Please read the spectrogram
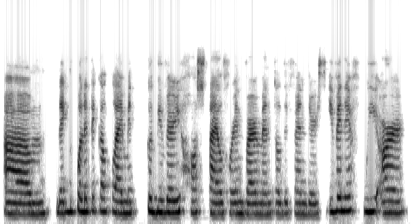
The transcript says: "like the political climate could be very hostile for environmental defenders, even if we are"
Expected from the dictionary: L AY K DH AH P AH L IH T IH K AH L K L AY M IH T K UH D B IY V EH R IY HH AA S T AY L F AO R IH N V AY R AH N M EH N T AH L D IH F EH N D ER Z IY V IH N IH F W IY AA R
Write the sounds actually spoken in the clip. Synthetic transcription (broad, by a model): L AY K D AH P AH L IH T IH K AH L K L AY M IH T K UH D B IY V EH R IY HH AA S T AY L F AO R IH N V AY R AH N M EH N T AH L D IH F EH N D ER S IY V IH N IH F W IY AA R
